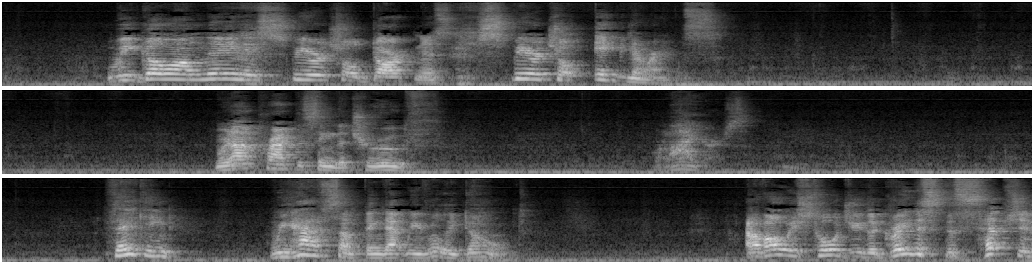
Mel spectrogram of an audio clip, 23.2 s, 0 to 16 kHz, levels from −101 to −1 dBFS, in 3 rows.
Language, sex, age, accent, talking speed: English, male, 40-59, American, 80 wpm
